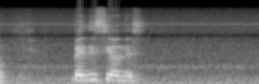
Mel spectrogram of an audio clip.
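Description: A woman speaks cheerfully and close by.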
